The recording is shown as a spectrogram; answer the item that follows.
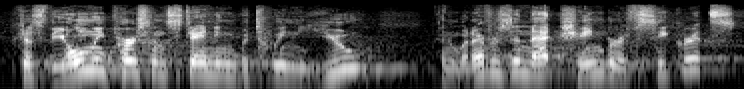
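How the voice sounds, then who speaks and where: A man playing an indignant, emotional teenage schoolboy in a comedic stage reading, with a loud, melodramatic delivery. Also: high-pitched, lively intonation, brisk. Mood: indignant, rousing. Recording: reverberant stage hall.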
